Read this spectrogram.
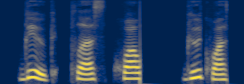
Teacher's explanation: The consonants giyunk and hiut collide, so they are merged and pronounced as kiyuk. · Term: consonant abbreviation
